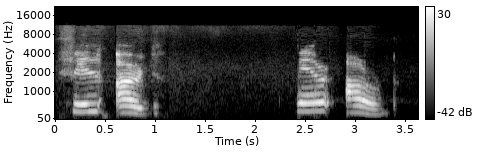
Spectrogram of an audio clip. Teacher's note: So what you do is you look at the last letter before the pausing sign, which is dad with a kasra. And what happens to a kasra is it becomes a sukoon when you're pausing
